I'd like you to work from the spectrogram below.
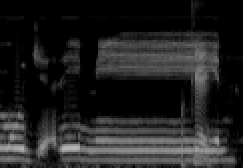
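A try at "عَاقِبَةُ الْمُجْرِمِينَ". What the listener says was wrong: Jimnya dijelaskan kolkolahnya. jelaskan aja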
